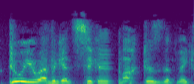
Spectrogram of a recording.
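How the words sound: It is spoken in a posh British accent. "He sounds too posh and British"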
